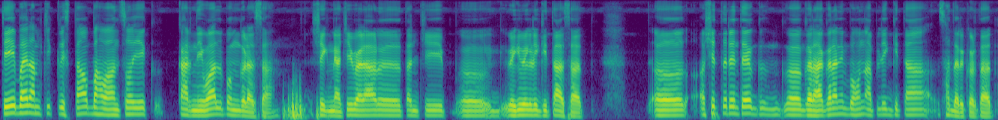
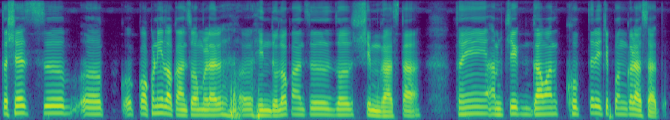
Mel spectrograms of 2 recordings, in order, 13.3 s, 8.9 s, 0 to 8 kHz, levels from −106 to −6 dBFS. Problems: none marked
